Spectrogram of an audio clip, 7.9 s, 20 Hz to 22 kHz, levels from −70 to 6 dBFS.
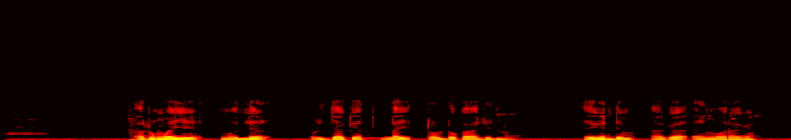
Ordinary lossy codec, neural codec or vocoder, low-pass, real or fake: none; none; 7.2 kHz; real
